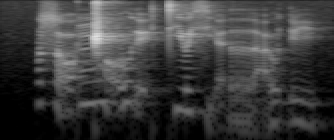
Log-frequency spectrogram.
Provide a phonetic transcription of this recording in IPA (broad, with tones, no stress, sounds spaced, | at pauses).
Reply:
z ɔ̰˦ ŋ͡ǁ ɔ̰˦ u̯ ɾ ḛ˨ tʲ o˦ zʲ a̰˨ r a̰˨ u̯ ɗ i˨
